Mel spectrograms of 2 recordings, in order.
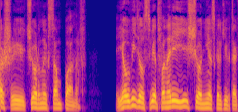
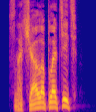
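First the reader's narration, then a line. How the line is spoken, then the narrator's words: Hiss. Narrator (Russian): прошипел молодунг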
